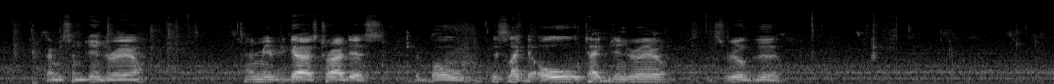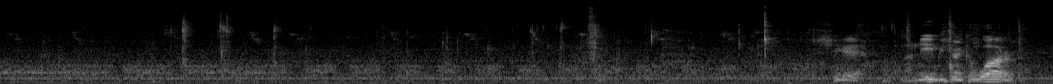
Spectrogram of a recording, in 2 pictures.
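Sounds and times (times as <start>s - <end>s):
low hum: 0.0s - 21.0s.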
